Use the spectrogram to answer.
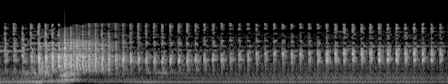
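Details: Toyota 1MZ-FE engine: sharp regular knock about four per second over a quiet idle; engine knock, bearing shell or valves suspected, not confirmed.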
